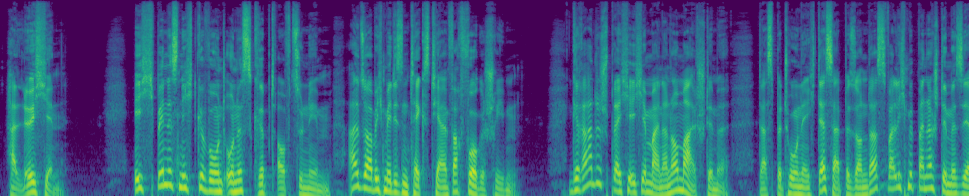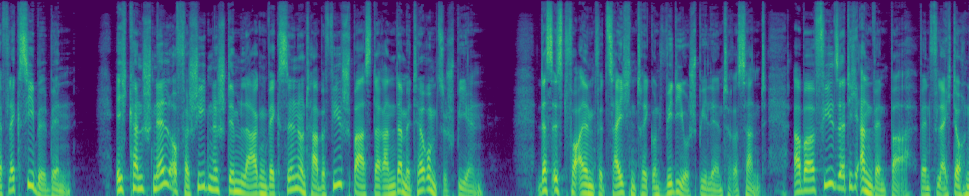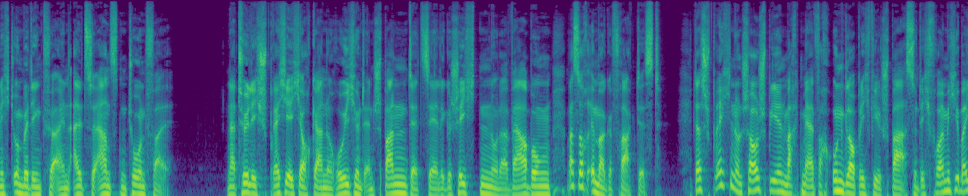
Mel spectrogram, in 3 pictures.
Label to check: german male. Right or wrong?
Right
